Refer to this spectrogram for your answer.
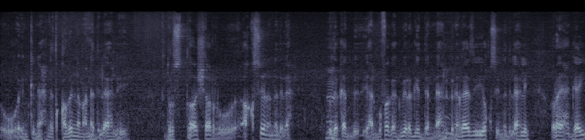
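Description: A man talks at a very fast pace with light background noise. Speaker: football coach guest. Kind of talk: interview answer. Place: studio. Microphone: lapel.

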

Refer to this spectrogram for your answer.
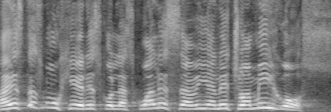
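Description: A man's extremely high-pitched voice at a fairly slow pace, over a quiet background. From Chile. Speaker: pastor; preacher. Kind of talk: sermon. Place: studio. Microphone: handheld.

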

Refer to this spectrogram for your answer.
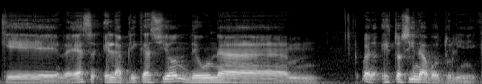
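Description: A man's fairly slow speech. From Argentina. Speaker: plastic surgeon. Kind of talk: interview. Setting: doctor's office. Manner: halting. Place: office.

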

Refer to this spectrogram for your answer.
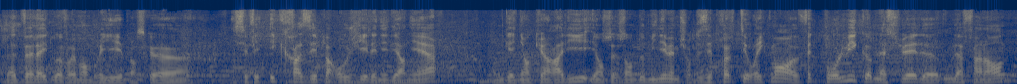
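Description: A man talking fairly quickly with ordinary pitch variation, amid noticeable background noise. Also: medium pitch for a man. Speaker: rally expert co-commentator. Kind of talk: live race commentary. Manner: explanatory, knowledgeable.

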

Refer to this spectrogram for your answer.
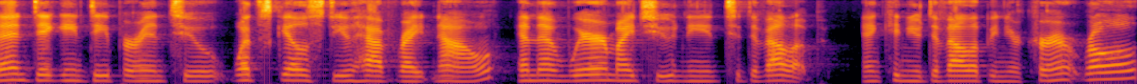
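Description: A woman with a normal speaking voice talks at a moderate pace in a fairly low pitch, with fairly even intonation and hardly any pauses. The recording is very clean, with a silent background. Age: 60s. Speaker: diversity and inclusion director. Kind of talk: casual chat.

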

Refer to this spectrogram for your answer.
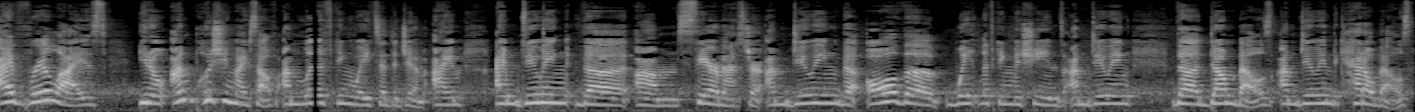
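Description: Amid light background noise, a woman talks at a fairly slow pace with ordinary pitch variation. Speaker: keto lifestyle vlogger. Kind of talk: casual vlog chat. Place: home room. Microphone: phone near.

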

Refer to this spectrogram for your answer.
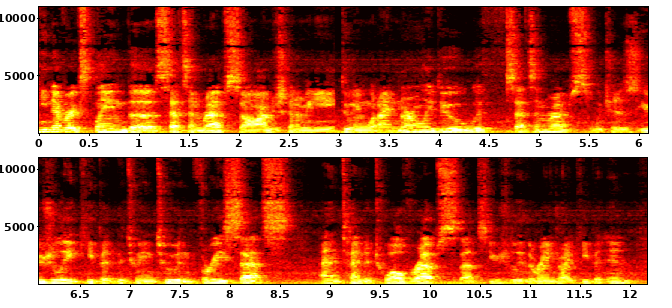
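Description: A man at a moderate pace, flat and monotone, with hardly any pauses over noticeable background noise. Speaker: fitness vlogger. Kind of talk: casual vlog chat. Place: home room. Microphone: camera far.

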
